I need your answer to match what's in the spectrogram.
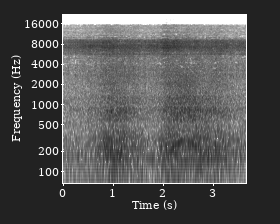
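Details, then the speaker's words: Toyota Kijang 5K after replacing the distributor's centrifugal governor spring, fixing a weak, powerless engine: picks up cleanly from idle, note rising and falling smoothly through two blips with no stumble; normal healthy revving. "mantap nafas Nggak Ada Matinya kayaknya selalu bertenaga"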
